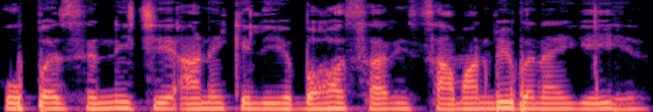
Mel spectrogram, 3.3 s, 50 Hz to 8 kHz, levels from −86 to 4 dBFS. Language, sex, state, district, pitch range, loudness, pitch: Hindi, male, Jharkhand, Ranchi, 145-150 Hz, -15 LUFS, 145 Hz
